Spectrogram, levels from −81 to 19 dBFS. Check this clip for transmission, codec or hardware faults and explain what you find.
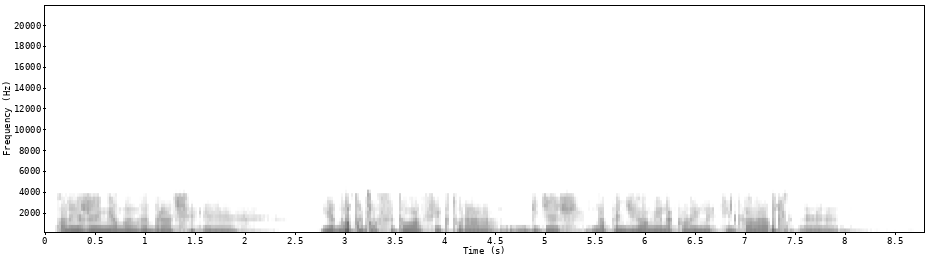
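Two faults are present: a GSM full-rate codec colouring the whole speech clip, and three bursts of GSM bit errors.

The GSM full-rate codec runs throughout. The sound fits the 13 kbps full-rate coder, which rebuilds the voice from a vocal-tract filter fed by a sparse, regularly spaced pulse excitation. That gives a plainly audible buzzy, gravelly roughness. On a spectrogram, energy stops at 4 kHz with a flat empty band above, and harmonics look smeared and grainy rather than clean.

GSM bit errors hit three times: 1.34 to 1.58 s, just after "jeżeli miałbym"; 3.00 to 3.31 s, just before "sytuację która"; and 7.22 to 7.44 s, just after "mnie na kolejnych kilka". Corrupted filter, pitch and gain values reach the decoder, so each 20 ms frame can come out with a warped spectrum or a sudden level jump. Each burst is heard as squawks, pops and gargling. 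The waveform shows spiky amplitude jumps, and the spectrogram shows blocky, frame-wide smears of misplaced energy.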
